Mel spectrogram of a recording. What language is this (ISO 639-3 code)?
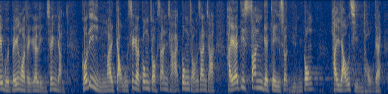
yue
